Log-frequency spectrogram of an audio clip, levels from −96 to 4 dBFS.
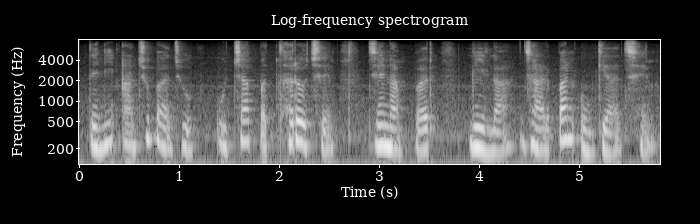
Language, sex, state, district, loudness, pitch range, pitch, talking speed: Gujarati, female, Gujarat, Valsad, -17 LUFS, 195-240 Hz, 215 Hz, 125 wpm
